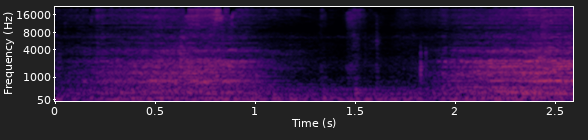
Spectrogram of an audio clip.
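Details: 2004 Buick Rainier with brand-new brakes and brake lines, wheel turned by hand, gives a dry scraping rasp swelling and fading; brake drag, heavy resistance, original wheel bearings suspected.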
